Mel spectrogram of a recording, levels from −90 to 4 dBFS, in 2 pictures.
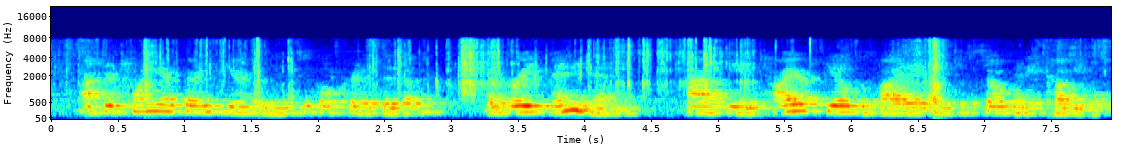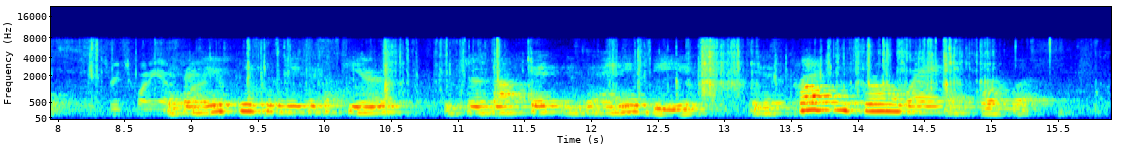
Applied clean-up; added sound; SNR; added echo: none; Mechanisms; 15 dB; reverberation time 2.4 s.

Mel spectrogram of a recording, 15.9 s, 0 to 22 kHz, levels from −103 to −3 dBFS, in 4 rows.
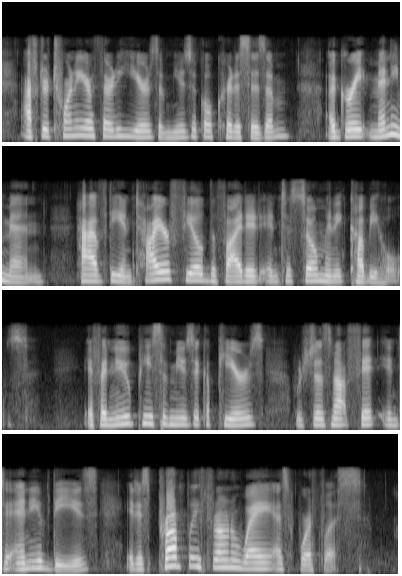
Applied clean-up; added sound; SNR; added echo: none; none; none; none.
